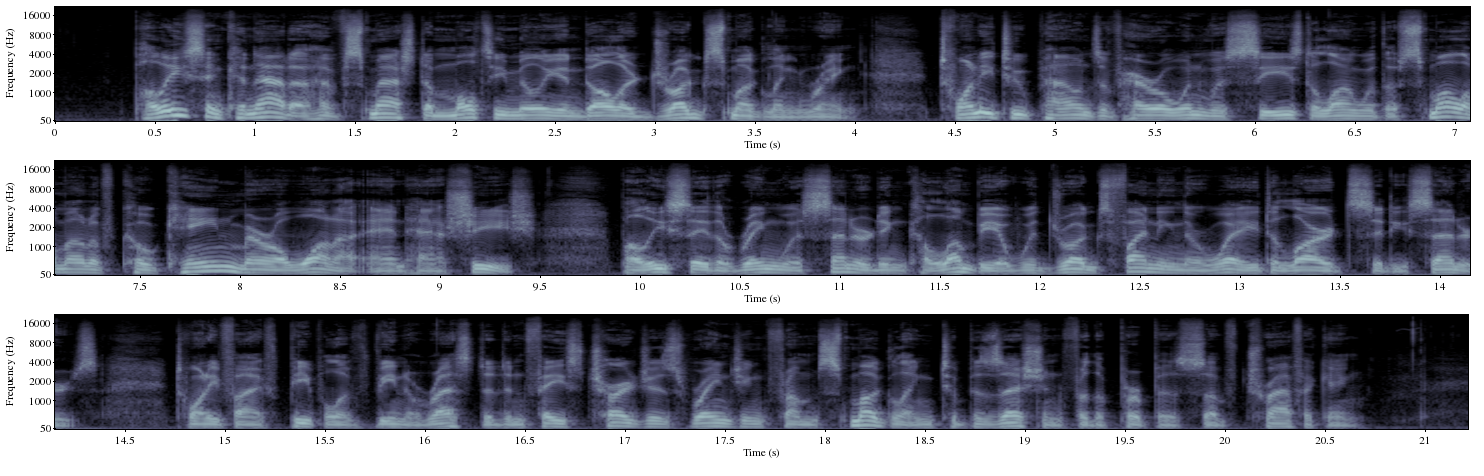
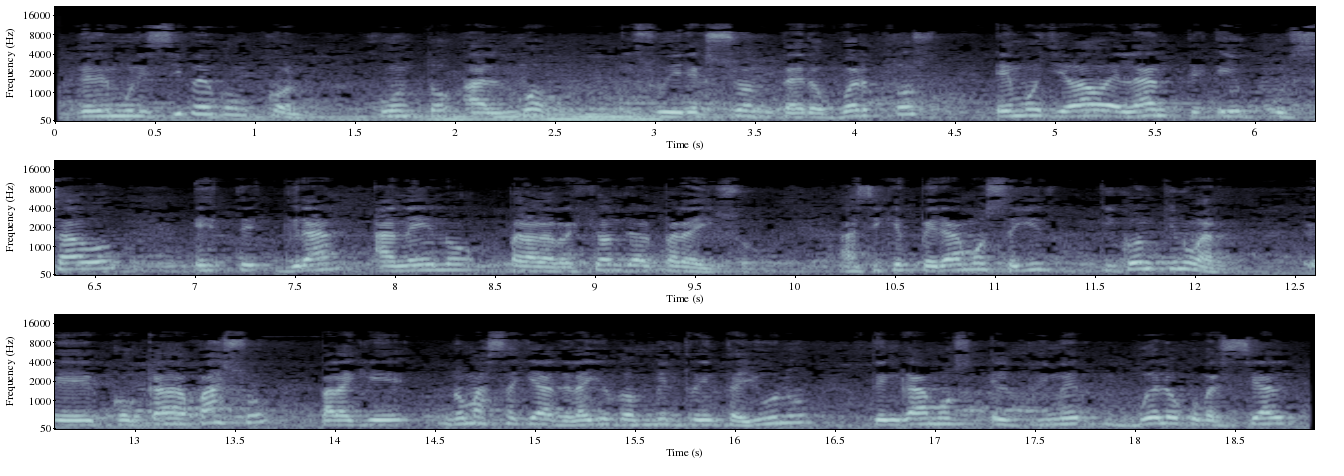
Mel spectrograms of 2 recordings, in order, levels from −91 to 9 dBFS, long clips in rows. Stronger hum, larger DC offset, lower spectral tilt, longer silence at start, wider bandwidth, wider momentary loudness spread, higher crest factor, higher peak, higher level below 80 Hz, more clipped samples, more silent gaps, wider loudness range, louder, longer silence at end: neither; first, 0.2% vs under 0.1%; second, -4.5 dB/octave vs -7 dB/octave; first, 0.4 s vs 0 s; first, 19.5 kHz vs 12 kHz; about the same, 8 LU vs 7 LU; about the same, 12 dB vs 12 dB; second, -14 dBFS vs -6 dBFS; second, -56 dBFS vs -36 dBFS; neither; neither; about the same, 4 LU vs 2 LU; second, -26 LUFS vs -19 LUFS; first, 0.55 s vs 0 s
